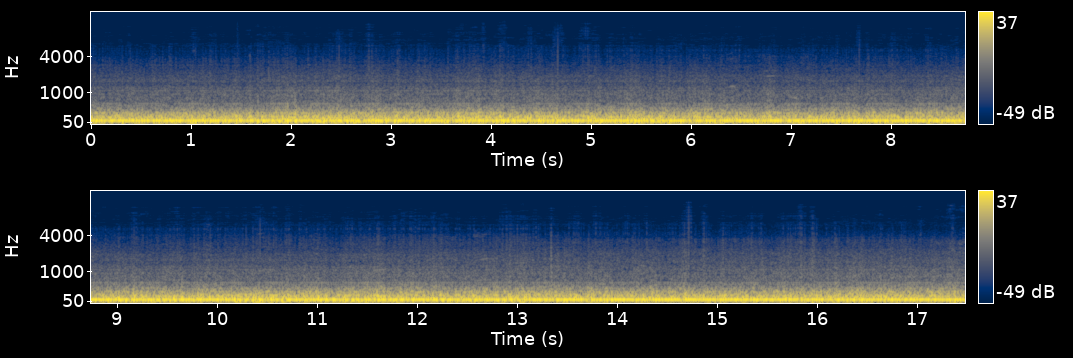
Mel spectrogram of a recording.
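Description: Jet airliner cabin noise in flight: a loud, steady, low rumble of engines and airflow heard from inside the cabin.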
